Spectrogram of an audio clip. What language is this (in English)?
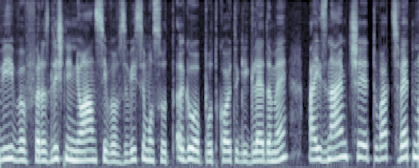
Bulgarian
